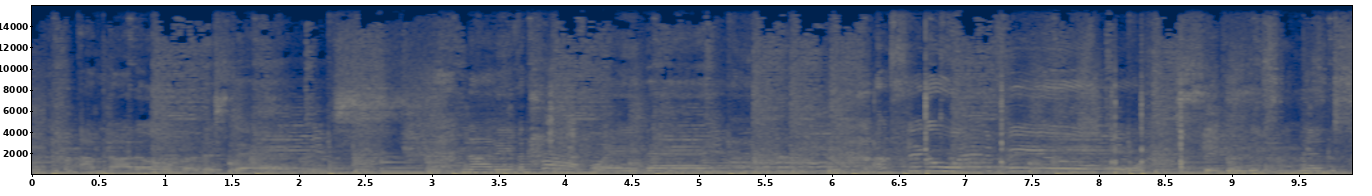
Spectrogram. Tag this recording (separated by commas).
Music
